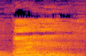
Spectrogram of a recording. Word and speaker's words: Byrne: En el 2006 una señora llamada Rhonda Byrne, o Bayer se pronuncia, yo lo pronuncio chichombiano, Rhonda Byrne.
